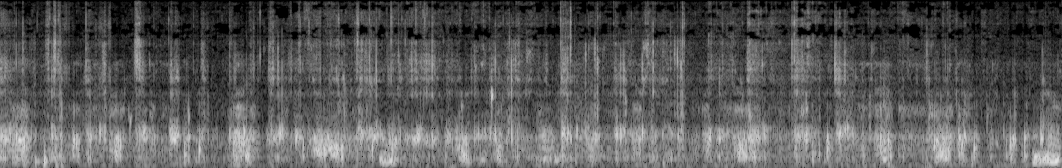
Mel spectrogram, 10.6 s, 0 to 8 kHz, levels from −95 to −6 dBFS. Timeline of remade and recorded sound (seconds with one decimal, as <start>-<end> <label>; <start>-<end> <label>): 0.0-10.6 remade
